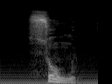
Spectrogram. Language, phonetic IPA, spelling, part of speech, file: Polish, [sũm], sum, noun, Pl-sum.ogg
